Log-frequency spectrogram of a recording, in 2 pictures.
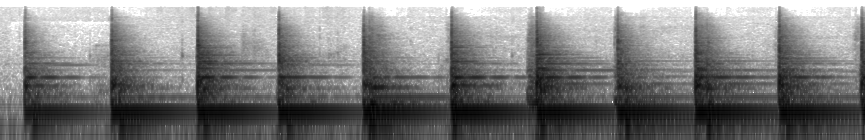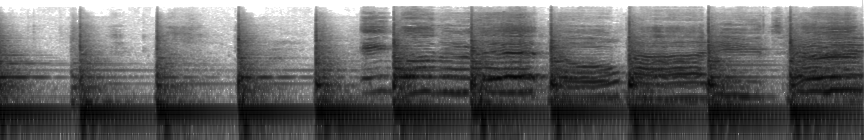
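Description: A hand drum struck in a slow, steady beat, about three strikes every two seconds, each stroke with a low ringing tone. About nine seconds in, voices start singing over the beat.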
